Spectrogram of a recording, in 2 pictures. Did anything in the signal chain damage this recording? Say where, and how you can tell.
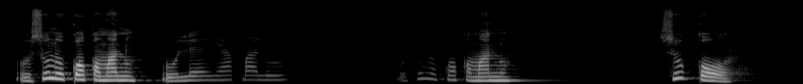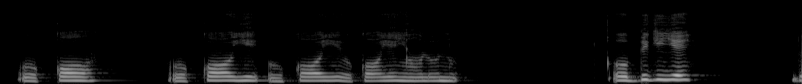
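Yes. Zipper noise appears at 1.66 to 2.1 s, where the speech level falls by about 25 dB, and again at 4.3 to 4.8 s, where it climbs back by about 25 dB. Both ramps carry a fine ticking at about a hundred steps a second. That points to the driver or buffer stage applying gain once per block, roughly every 10 ms, without smoothing. It differs from dropouts or random clicks because the ticking occurs only while the level is moving.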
